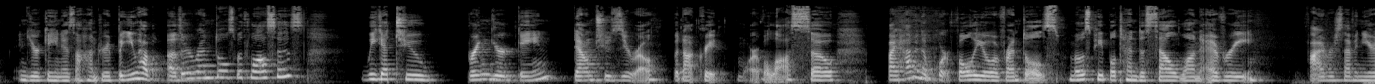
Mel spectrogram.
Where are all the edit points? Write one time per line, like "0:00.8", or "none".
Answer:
none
